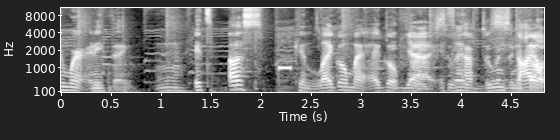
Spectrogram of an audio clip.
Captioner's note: beeping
